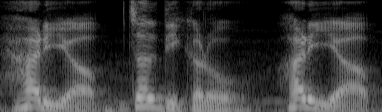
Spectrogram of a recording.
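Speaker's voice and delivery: usual speaking voice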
